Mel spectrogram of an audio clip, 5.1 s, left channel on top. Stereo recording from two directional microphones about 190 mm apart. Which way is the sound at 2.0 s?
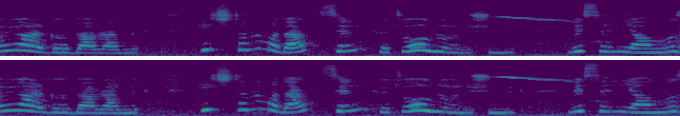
Centre (ahead or behind).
